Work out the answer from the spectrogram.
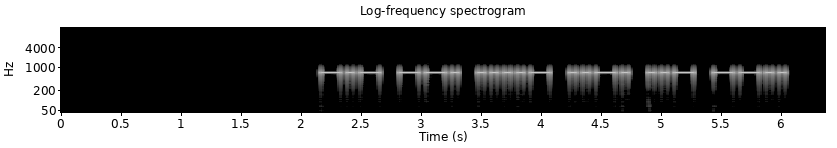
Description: Morse code, heard as a keyed tone, about 22 wpm, 700 Hz. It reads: KG4FUZ
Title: USA Call Signs - 6 Characters - Repeated 2x - 22wpm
